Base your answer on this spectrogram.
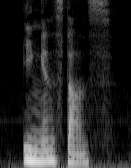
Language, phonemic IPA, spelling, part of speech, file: Swedish, /ɪŋːɛnstanːs/, ingenstans, adverb, Sv-ingenstans.ogg
- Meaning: nowhere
